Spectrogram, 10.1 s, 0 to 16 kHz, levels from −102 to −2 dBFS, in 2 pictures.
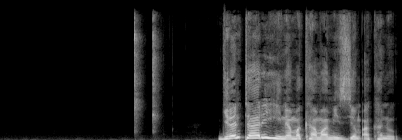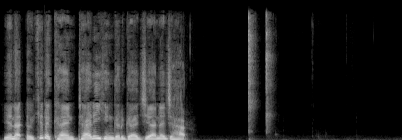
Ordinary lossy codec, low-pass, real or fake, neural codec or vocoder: AAC, 64 kbps; 14.4 kHz; fake; vocoder, 44.1 kHz, 128 mel bands every 256 samples, BigVGAN v2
